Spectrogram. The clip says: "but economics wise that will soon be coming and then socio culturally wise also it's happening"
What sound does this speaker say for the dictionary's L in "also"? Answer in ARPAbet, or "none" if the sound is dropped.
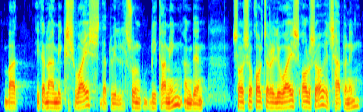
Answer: L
